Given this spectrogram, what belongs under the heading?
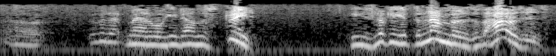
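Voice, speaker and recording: A man playing a fussy, loyal English gentleman doctor in a radio drama, blustering and hesitant, with an English accent. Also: high-pitched, expressive, moderate pace. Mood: eager, flustered. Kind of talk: old-time radio drama acting. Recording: dull, noisy old radio recording.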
